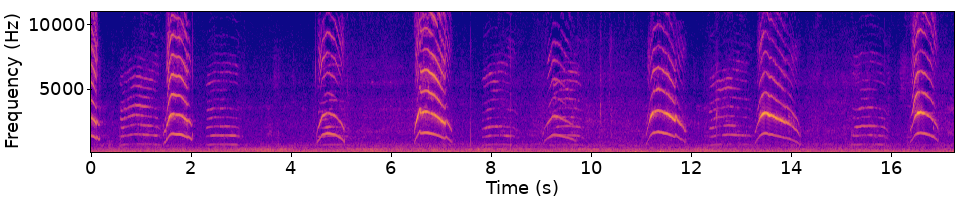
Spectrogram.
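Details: Tiny kitten calling for its mother, who goes looking for it: a long run of piercing, arched meows, with loud cries alternating with fainter, flatter mews, repeated steadily over a soft low-pitched background rumble.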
